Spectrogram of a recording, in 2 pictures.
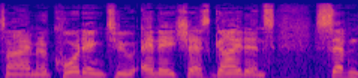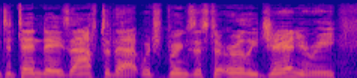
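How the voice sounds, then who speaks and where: A man with a fairly high pitch has a normal speaking voice. His pitch variation is ordinary, and his pace is fairly quick. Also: very even loudness. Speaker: news reporter. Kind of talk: live TV news report.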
